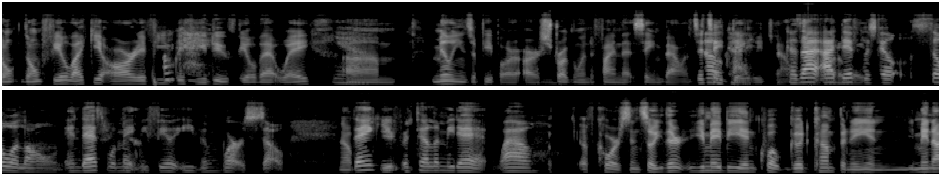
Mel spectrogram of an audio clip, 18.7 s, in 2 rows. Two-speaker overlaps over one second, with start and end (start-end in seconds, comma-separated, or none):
7.0-8.8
